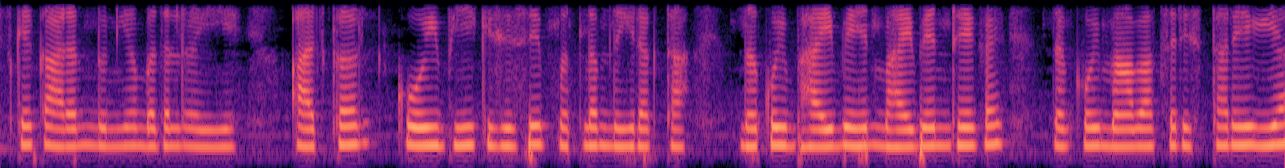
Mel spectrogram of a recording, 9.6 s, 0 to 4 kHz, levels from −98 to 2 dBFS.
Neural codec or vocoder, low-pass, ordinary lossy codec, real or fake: none; 3.6 kHz; none; real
